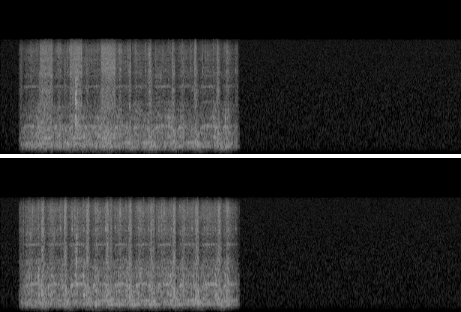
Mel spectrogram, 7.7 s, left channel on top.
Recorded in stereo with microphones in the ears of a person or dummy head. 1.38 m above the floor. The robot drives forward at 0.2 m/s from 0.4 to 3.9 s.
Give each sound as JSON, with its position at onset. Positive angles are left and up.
{"t": 1.2, "sound": "breaking glass", "side_deg": 75, "distance_m": 3.5}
